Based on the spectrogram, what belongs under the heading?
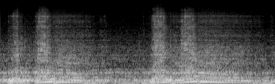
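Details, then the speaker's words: Engine on a cold start after the distributor was cleaned out; it was gurgly before and is now smoothing out, and fuel pressure seems high while still cold. Two lumpy throttle blips with a clattery edge; the owner thinks it is just worn out. "that sounds like a really sick monster truck. Snappy that way. Like, I don't know. It's just wore out. Poor thing."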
